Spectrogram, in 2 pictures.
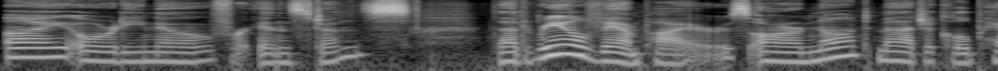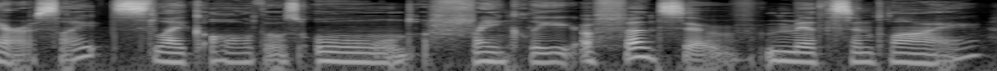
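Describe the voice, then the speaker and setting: Woman acting stern, low-voiced female CEO. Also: darkish tone. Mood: measured, lecturing. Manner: exasperated, clipped, deliberate emphasis. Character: stern, commanding female CEO scolding an employee. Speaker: audio roleplay performer. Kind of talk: scripted audio roleplay monologue.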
